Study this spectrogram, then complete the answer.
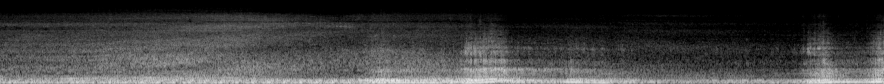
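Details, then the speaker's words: Ford Excursion 5.4L V8 with Flowmaster exhaust, running on seven cylinders; uneven, loping exhaust beat that stumbles at idle and on revs; engine misfire, not a lumpy cam. "so it's only running on seven cylinders it's misfiring still sounds good imagine when it runs real good"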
